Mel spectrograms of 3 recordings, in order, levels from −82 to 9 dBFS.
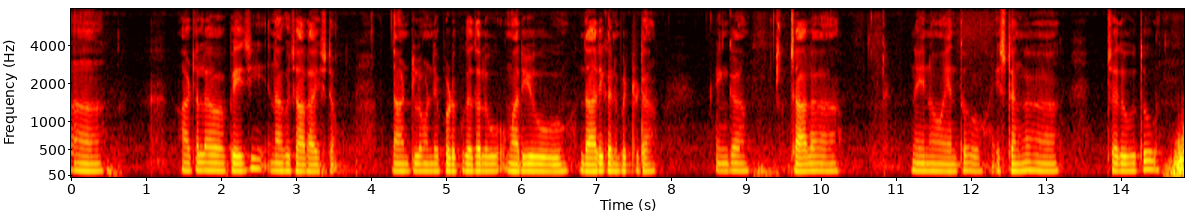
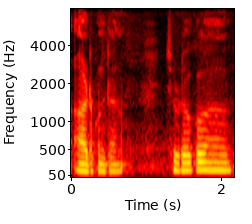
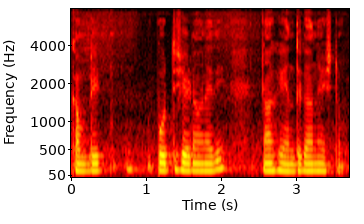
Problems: none marked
